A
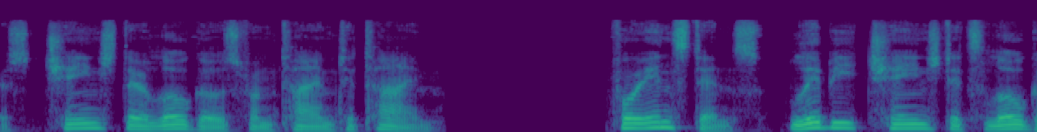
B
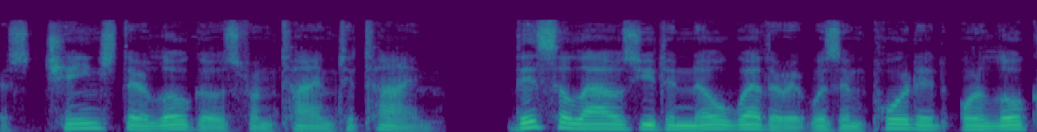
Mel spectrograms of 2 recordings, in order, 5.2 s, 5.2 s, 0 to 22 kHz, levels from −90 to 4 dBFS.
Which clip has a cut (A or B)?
B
